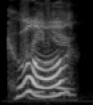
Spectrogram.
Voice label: Teen Girl Says Cool

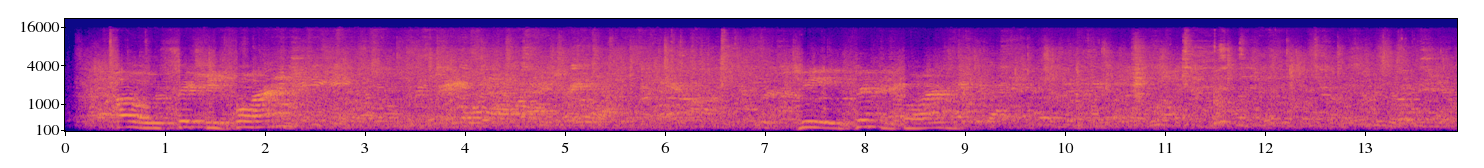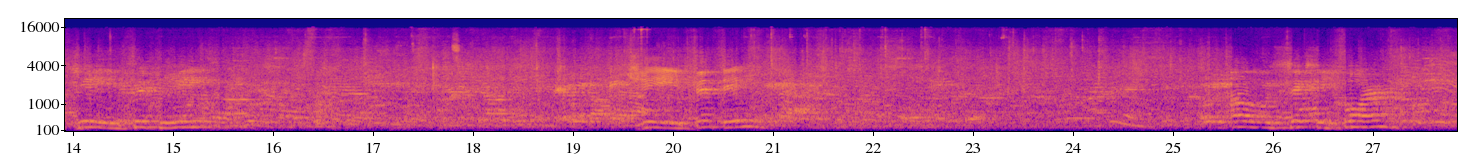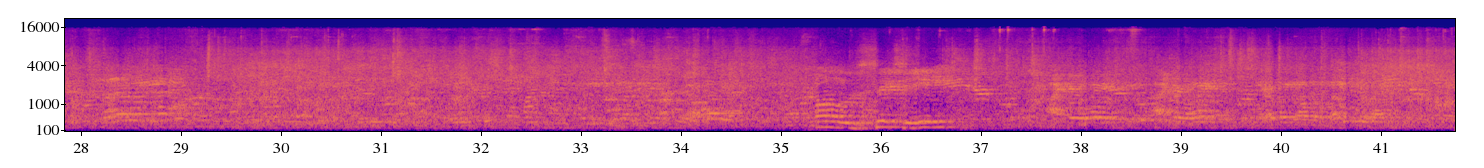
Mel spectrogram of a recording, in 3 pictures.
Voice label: Bingo Game Announcer

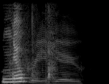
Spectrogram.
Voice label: Child says Nope; beanstalk audio

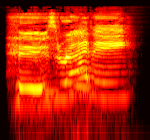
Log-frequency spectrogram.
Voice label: UK female, Who is ready, Enthusiastic; beanstalk audio

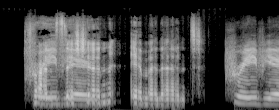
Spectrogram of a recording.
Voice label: UK female, Transition imminent, Dalekness; beanstalk audio

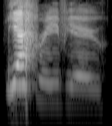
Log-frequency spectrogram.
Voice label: Child says Yeah; beanstalk audio

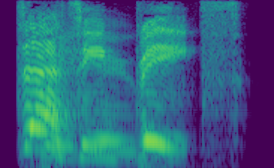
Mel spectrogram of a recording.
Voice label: UK female Dirty beats Enthusiastic; beanstalk audio

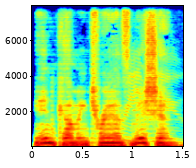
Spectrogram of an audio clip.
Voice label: Robot voice "incoming transmission"; lynne publishing

